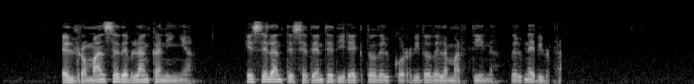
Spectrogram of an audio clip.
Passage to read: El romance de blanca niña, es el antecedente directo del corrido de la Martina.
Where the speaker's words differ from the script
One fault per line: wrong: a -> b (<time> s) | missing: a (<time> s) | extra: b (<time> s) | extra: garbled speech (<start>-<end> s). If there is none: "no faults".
extra: garbled speech (5.1-5.6 s)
